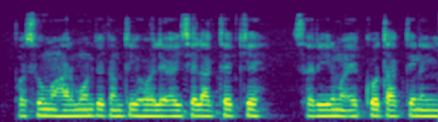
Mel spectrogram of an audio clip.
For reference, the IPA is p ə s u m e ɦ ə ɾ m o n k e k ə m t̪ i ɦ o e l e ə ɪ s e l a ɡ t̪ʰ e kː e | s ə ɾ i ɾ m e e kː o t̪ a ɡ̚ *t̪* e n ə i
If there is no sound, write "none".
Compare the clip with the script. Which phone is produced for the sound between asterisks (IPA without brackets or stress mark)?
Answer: t̪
